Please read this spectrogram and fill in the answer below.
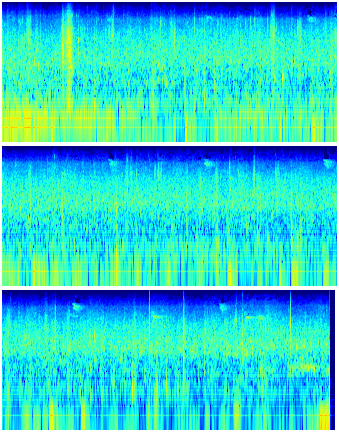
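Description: Shallow stream running over stones, a steady babbling rush of water, with scattered sharp clicks and taps throughout, the loudest about a second in.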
